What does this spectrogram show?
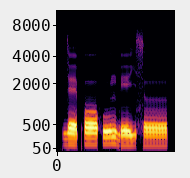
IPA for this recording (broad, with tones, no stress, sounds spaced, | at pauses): d ɛː˧˩ pʰ ɔː˧ f uː˧˥ n b eː˩ j s ɤː˩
